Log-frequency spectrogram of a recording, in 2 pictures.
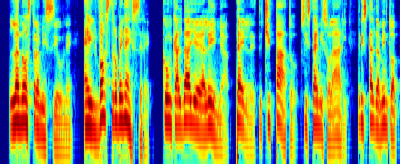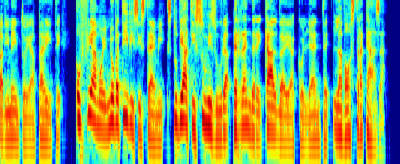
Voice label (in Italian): spot radio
